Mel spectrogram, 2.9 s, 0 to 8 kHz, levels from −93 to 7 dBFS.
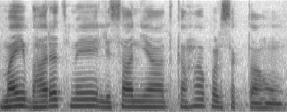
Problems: none marked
